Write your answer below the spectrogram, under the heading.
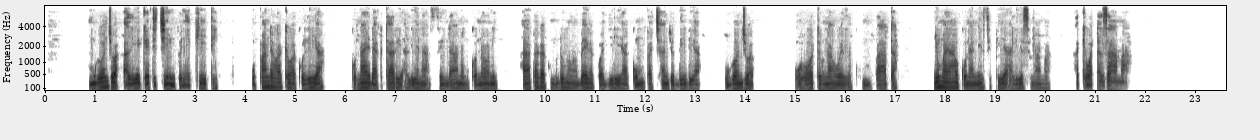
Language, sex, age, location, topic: Swahili, male, 18-24, Kisumu, health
